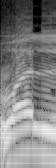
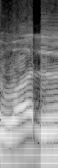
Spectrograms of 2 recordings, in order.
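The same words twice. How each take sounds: No difference in how they are said.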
